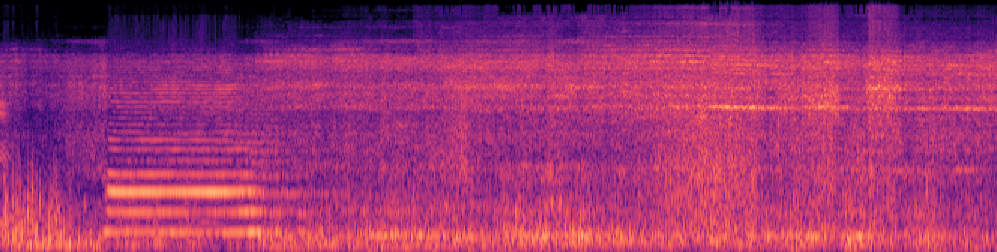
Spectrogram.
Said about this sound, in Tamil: ரயில் வருது அருமையாக இருக்குது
